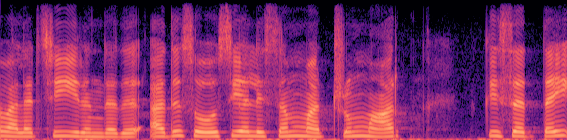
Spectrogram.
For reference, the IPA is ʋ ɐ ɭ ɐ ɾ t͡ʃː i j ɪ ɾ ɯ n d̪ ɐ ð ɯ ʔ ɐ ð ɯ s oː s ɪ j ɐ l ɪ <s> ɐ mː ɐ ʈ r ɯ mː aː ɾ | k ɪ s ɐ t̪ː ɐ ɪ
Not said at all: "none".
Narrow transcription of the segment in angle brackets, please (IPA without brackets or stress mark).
s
